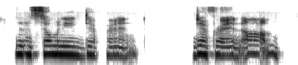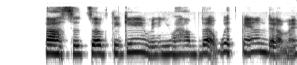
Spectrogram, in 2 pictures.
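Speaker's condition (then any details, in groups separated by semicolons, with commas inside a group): ALS; atypical case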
